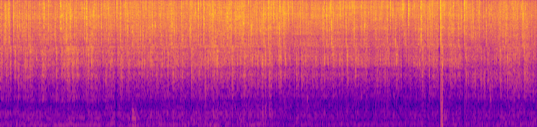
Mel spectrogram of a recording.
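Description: Two eggs frying in hot oil in a pan: a steady crackling sizzle, with one sharp click about six seconds in as the turner works under them.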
